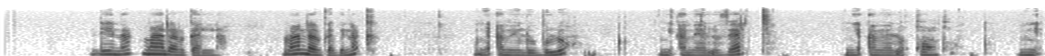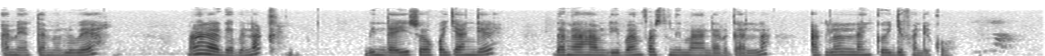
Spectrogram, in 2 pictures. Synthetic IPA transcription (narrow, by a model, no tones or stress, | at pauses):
linɐk̚maːndaɾɡalːɐ | maːndaɾɡabinɐk | muɲiʔamelubulo | muɲiʔameluvɛɾt | muɲiʔameluqɔŋko | muɲiʔametamiluwɛːx | maːndaɾɡabinɐk | bindajisɔkoɟaŋɡe | daŋɡahamlibanfastuŋɡimaːndaɾɡa̰lːa | aklallaɲkɔɟifandiko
